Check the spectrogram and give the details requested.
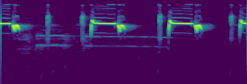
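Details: Ash tailorbird calling hard, used as bait for other tailorbirds. Bright level whistles break into buzzy descending notes, repeated at uneven intervals, with soft lower tones underneath.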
